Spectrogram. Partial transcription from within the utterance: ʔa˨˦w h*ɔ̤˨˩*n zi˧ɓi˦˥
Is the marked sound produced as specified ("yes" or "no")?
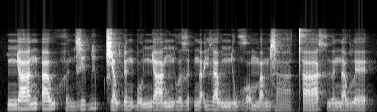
no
